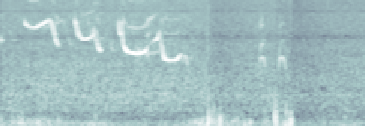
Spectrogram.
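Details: Long-tailed meadowlark singing at the outer edge of Laguna Nimez reserve, El Calafate, Santa Cruz, in April, among males, females, adults and an immature: a run of clear looping whistled notes falling in pitch, then brief chips, with low thumps and wind.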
